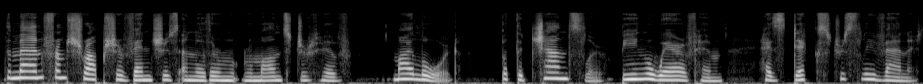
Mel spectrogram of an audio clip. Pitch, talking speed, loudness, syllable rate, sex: 210 Hz, 125 wpm, -17 LUFS, 4.9 syllables/s, female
